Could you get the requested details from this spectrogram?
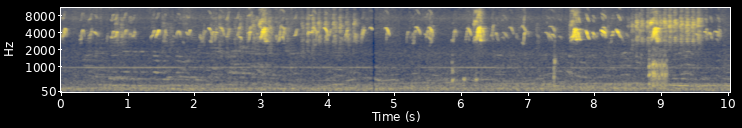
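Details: Chicks with their mother hen peeping continuously, many high, short cheeping notes overlapping, with occasional louder knocks and rustles.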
